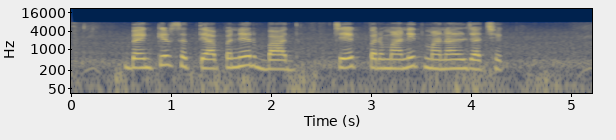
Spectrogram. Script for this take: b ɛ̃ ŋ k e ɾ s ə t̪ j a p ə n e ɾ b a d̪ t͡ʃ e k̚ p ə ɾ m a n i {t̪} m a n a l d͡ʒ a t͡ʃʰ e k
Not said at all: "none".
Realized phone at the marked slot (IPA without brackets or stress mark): t̪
